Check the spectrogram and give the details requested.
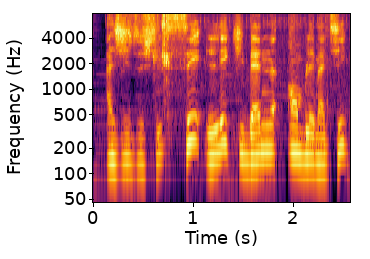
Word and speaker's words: Ajizushi: The Minato Ajizushi, it's not easy to pronounce. It's aji sushi. Ajizushi is the iconic ekiben of the Numazu and Mishima region.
